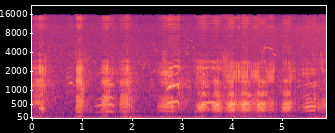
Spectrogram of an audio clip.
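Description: A hippopotamus gives a run of loud, nasal honking bursts with some rising and falling notes, close to two per second.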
